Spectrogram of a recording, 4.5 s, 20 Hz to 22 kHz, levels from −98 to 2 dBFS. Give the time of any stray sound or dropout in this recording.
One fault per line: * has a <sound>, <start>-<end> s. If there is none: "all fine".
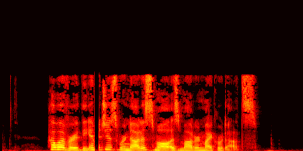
* has a dropout, 1.4-1.5 s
